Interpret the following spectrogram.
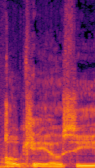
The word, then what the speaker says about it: OAKOC: OKOC is the pronunciation of the acronym OAKOC.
